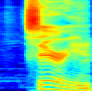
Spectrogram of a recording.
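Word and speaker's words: Cerean: I don't exactly know how to pronounce it, but it's C-E-R-E-A-N. – Sarian. – Sarian? – Yeah. – I always want to hard pronounce every C.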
